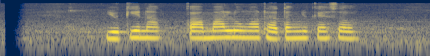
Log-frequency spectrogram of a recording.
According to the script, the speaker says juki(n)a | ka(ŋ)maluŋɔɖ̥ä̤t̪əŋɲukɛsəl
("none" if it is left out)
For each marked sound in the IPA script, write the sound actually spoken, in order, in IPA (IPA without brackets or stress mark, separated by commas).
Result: n, none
